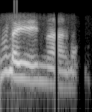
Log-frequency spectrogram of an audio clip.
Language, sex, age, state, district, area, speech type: Malayalam, female, 45-60, Kerala, Idukki, rural, conversation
